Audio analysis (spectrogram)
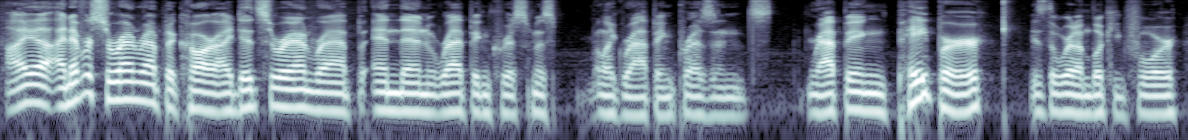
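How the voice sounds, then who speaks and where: A man's voice: on the low side, normal speed, a bit bright, smooth, no room sound. A man co-hosting a podcast, telling anecdotes in a wry, informal, joking manner. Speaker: podcast co-host. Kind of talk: casual chat, telling anecdotes.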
